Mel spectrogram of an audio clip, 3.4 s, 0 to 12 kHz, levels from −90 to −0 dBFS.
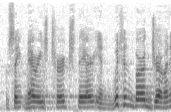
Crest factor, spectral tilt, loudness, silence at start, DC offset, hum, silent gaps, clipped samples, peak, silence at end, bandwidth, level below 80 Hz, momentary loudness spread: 16 dB; -5.5 dB/octave; -33 LUFS; 0.15 s; under 0.1%; none; none; under 0.1%; -16 dBFS; 0 s; 11 kHz; -74 dBFS; 6 LU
